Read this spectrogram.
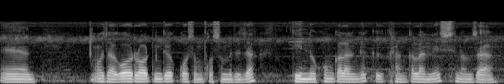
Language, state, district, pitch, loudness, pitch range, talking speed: Kokborok, Tripura, Dhalai, 130 Hz, -18 LUFS, 120-135 Hz, 155 wpm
